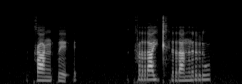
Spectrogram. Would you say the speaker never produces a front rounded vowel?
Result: yes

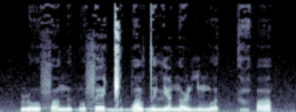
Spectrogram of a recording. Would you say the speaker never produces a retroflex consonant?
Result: no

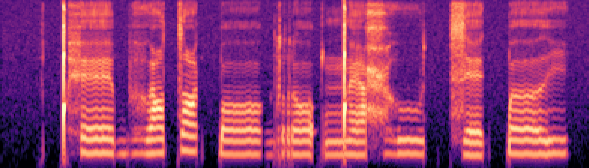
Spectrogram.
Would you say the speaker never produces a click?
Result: no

